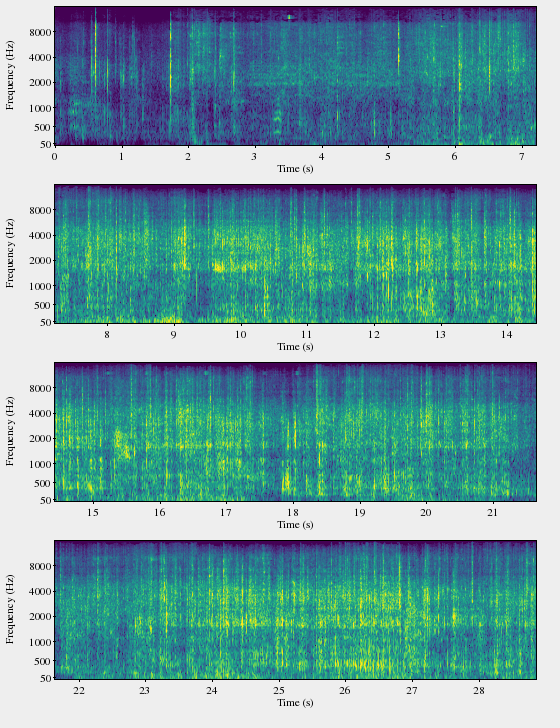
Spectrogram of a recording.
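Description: A bicycle's frame and chain rattle over bumps.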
